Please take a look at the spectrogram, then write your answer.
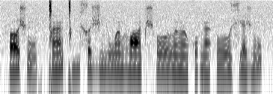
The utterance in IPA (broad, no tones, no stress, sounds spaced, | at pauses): ʌ ʃ ũ | ǀ æ̃ ǀ i̤ x ə ʒ i w ə̃ v ɑ̃ t͡ʃʰ ʊː l ə̃ː χʷ ə ɡ æ̃ ʔ ʊː xʲ æ ʒ ũ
